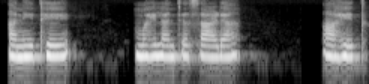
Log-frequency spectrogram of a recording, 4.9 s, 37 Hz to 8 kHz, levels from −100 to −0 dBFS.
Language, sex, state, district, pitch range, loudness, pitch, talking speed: Marathi, female, Maharashtra, Pune, 215-235 Hz, -17 LUFS, 225 Hz, 60 wpm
